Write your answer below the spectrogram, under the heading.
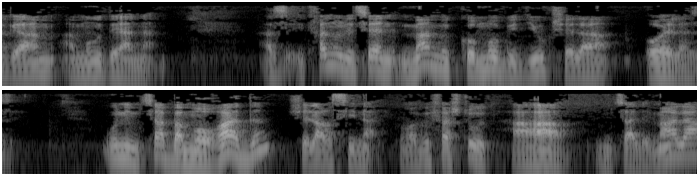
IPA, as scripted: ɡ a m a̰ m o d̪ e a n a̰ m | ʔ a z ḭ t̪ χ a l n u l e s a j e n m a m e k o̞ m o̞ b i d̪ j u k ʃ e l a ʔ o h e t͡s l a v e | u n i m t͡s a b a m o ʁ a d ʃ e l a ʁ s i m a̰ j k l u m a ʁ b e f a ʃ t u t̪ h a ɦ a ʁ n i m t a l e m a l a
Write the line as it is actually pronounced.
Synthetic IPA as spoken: ɡ a m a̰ m u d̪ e a n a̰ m | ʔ a z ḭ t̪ χ a l n u l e t͡s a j e n m a m e k o̞ m o̞ b i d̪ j u k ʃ e l a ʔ o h e l a z e | u n i m t͡s a b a m o ʁ a d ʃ e l a ʁ s i n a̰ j k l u m a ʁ b e f a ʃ t u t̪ h a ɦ a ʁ n i m t͡s a l e m a l a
